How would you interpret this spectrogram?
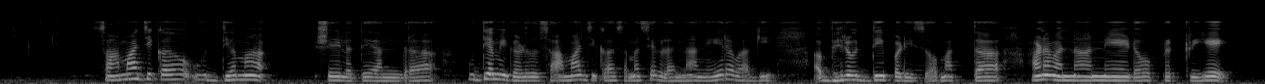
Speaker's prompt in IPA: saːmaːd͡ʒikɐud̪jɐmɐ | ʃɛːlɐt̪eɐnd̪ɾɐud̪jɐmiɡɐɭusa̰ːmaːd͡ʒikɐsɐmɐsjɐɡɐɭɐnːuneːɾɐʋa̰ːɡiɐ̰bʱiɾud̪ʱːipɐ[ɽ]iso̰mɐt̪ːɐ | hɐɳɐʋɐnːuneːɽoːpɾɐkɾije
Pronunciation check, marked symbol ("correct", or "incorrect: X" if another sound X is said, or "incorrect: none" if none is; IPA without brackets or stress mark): correct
